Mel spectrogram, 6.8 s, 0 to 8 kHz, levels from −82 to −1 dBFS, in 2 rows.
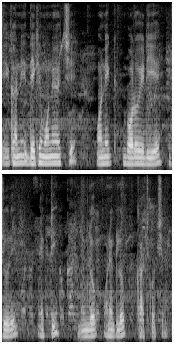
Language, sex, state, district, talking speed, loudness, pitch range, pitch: Bengali, male, West Bengal, Alipurduar, 125 wpm, -19 LUFS, 110-125 Hz, 120 Hz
